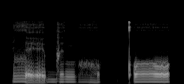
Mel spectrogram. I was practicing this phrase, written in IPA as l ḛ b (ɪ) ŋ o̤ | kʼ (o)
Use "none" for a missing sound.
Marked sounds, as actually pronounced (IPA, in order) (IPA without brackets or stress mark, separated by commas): ɪ, o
